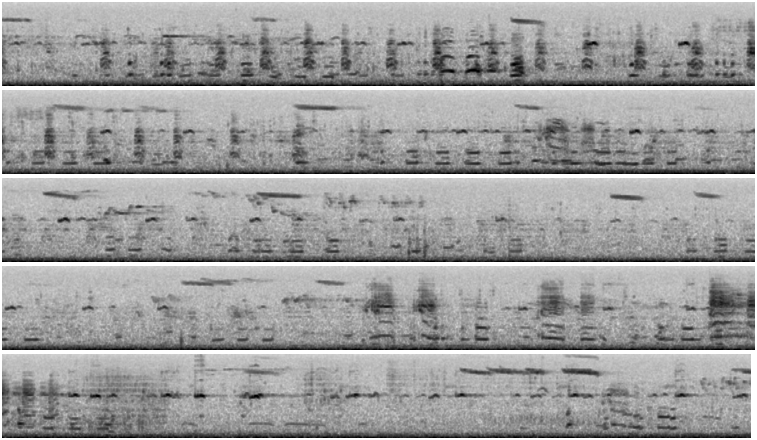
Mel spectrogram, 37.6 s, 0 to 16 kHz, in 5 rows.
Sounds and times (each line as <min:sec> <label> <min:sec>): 0:00.0 background noise 0:37.6
0:26.0 barnacle geese 0:34.1
0:26.0 moorhen 0:37.6
0:26.2 pink-footed geese 0:34.1
0:26.3 mute swan 0:33.5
